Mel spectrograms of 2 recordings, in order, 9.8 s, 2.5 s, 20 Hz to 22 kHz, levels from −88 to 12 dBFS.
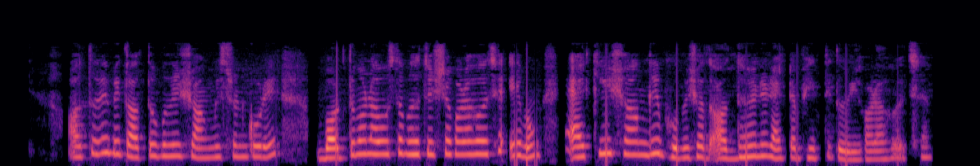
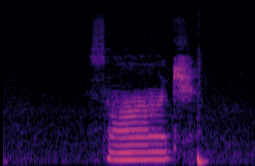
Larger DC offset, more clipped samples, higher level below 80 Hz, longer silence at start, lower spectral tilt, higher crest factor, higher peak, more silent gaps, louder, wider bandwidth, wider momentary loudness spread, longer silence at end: neither; neither; first, -60 dBFS vs -70 dBFS; first, 0.7 s vs 0.05 s; about the same, -5 dB/octave vs -6 dB/octave; about the same, 20 dB vs 18 dB; first, -4 dBFS vs -22 dBFS; first, 3.10-3.15 s, 5.60-5.64 s vs none; first, -23 LUFS vs -36 LUFS; second, 7.8 kHz vs 16 kHz; second, 9 LU vs 15 LU; about the same, 0.5 s vs 0.45 s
